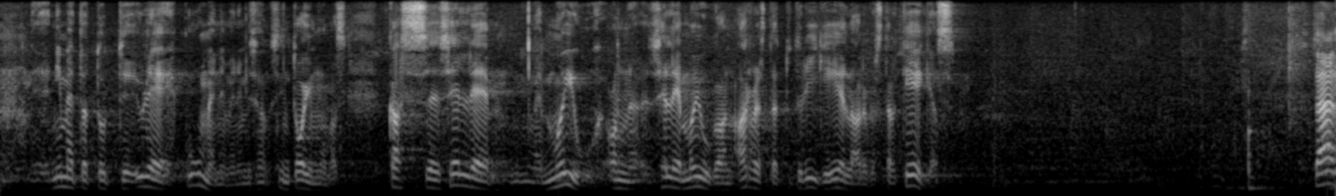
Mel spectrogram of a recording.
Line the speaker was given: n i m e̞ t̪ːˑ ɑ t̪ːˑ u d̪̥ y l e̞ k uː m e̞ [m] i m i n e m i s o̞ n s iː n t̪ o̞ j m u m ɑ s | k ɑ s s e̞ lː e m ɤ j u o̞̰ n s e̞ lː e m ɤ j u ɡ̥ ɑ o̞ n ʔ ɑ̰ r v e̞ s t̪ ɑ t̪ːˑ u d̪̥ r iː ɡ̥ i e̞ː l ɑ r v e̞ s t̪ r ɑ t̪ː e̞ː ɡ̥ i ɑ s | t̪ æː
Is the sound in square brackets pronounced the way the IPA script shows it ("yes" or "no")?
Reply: no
